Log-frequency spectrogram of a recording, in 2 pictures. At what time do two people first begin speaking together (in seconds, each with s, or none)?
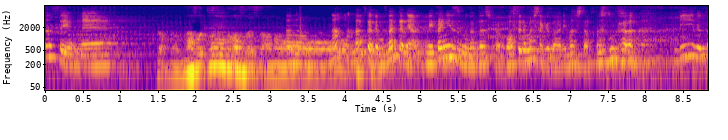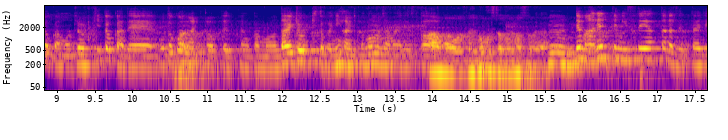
3.2 s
